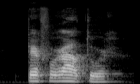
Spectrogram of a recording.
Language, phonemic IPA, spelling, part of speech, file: Dutch, /ˌpɛr.foːˈraː.tɔr/, perforator, noun, Nl-perforator.ogg
- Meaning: perforator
